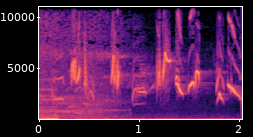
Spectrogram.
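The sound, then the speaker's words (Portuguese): Eurasian blackcap singing in Portugal in June: after a brief noisy start, many short, bright, high-pitched chirps and whistled notes follow one another in quick, irregular bursts. “Aves que ocorrem em Portugal e que poderá observar este mês. Esta é uma das espécies que lhe propomos para procurar em junho. Toti Negra de Barrete.”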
